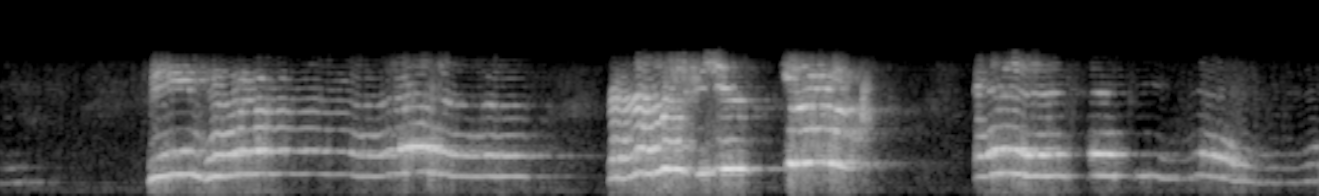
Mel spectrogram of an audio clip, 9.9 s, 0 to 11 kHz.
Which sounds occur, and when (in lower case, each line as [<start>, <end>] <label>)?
[0.00, 0.36] male singing
[0.00, 9.85] mechanisms
[1.10, 4.12] male singing
[1.98, 2.10] tick
[2.97, 3.18] generic impact sounds
[4.55, 6.58] male singing
[7.30, 9.85] male singing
